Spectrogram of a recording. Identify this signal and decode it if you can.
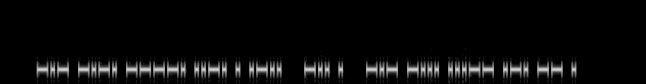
Morse code, heard as a keyed tone, about 36 wpm, 700 Hz. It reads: KC9FEL DE KB3RME
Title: USA Callsign DE Callsign - 6 Characters - 35wpm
